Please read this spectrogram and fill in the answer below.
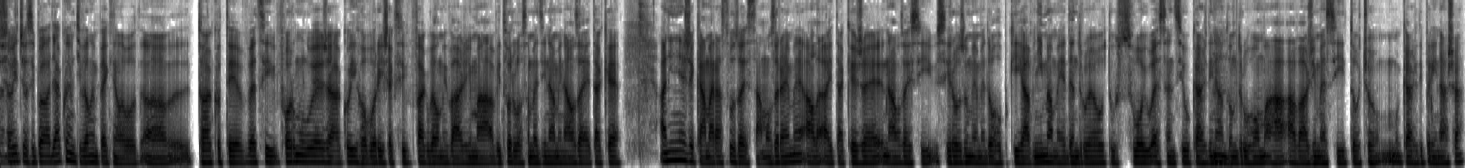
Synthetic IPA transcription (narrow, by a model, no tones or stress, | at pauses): ʃɛlit͡ʃɔs̬ipɔʋɛd̪aɟakujɛmciʋɛlmipɛkɲɛlɛbɔ | t̪ɔakɔt̪ɪɛʋɛt͡sifɔɾmulujɛʒaakɔiɣɦɔʋɔɾiːʃt̪aksifaɡ̚d̪ʋɛlmiʋaːʒiːmaʋit̪ʋɔɾilɔsamɛd͡zinaminaɔzajajt̪akɛː | aɲiɲɪɛʒɛkamɛɾaːtst̪ʋɔt̪ɔjɛsamɔzɾɛjmɛʔalɛ̰ʔajt̪akɛːʒɛnaɔzajsisiɾɔzumɪɛmɛd̪ɔɦl̩pkiaʋɲiːmamɛjɛd̪ɛnd̪ɾuɦɛːɦɔt̪uːsʋɔjuɛsɛnt͡siukaʒd̪inat̪ɔmd̪ɾuɦɔmaːʋaːʒimɛsit̪ɔt͡ʃɔkaʒd̪iːpɾinaːʃa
